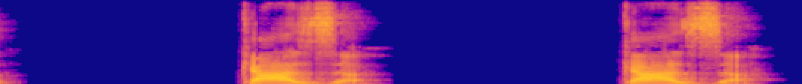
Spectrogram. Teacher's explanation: Não é difícil notar que o primeiro A é mais longo que o segundo. Isso ocorre porque as vogais situadas em sílaba tônica antes de pausa sofrem alongamento.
